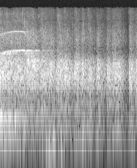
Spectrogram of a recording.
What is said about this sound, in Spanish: Eso se merece un aplauso, ¿verdad? Eso es verdad. Amén. Amén.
